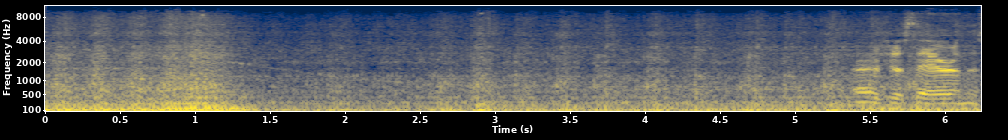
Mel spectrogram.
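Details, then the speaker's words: 1994.5-97 Ford 7.3L Powerstroke turbo diesel, 300k+ miles, after IPR valve replacement, cold 62°F start: surges hard then settles into an uneven, loping idle that steadies slowly as air purges from the high-pressure oil system. "yeah it's just air so we'll have to get all that out"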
